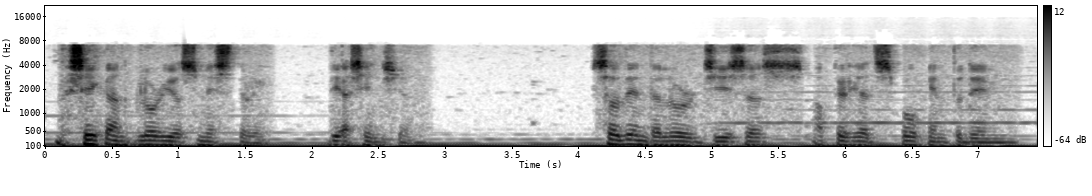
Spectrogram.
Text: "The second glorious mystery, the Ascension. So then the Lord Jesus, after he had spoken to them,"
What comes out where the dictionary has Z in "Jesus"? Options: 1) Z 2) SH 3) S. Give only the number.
3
